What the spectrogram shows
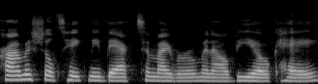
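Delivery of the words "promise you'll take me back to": ordinary delivery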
